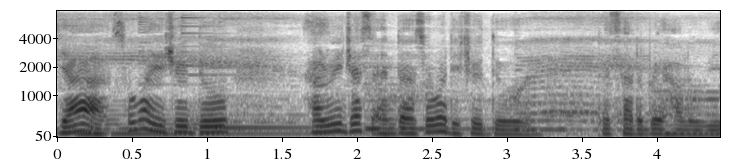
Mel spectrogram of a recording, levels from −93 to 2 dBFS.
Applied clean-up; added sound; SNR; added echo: none; Acoustic guitar; 9 dB; none.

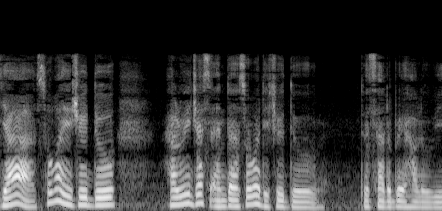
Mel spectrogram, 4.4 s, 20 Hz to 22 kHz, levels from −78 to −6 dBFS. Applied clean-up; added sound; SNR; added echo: none; none; none; none.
